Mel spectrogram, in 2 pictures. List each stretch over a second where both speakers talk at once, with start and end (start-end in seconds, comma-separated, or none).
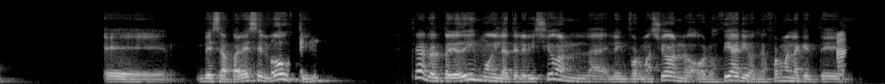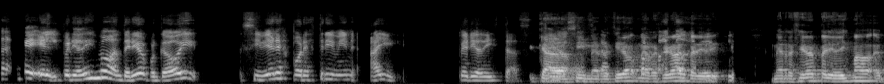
14.2-16.1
